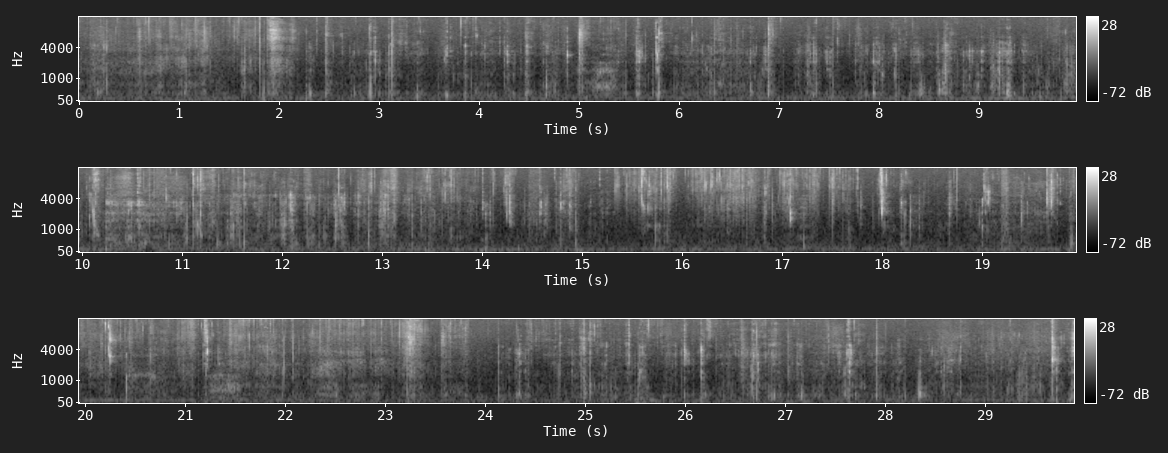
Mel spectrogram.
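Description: A person biting into and chewing an Arby's sandwich close to the microphone, making many small crackling mouth clicks and crunches.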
